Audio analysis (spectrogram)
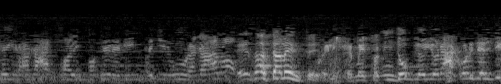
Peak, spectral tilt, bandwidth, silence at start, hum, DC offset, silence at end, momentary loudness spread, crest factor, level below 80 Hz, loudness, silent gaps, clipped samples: -8 dBFS; -4 dB/octave; 11.5 kHz; 0 s; none; under 0.1%; 0 s; 15 LU; 18 dB; -60 dBFS; -25 LUFS; none; under 0.1%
